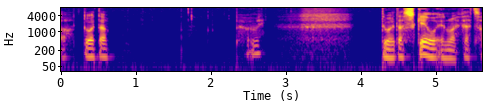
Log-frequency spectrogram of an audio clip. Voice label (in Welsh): "sgil", Welsh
